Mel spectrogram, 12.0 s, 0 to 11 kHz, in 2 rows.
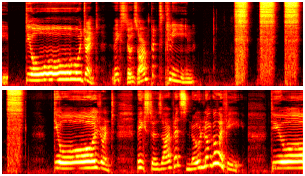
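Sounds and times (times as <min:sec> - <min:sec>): aerosol can spraying: 0:04.7 - 0:06.5.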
